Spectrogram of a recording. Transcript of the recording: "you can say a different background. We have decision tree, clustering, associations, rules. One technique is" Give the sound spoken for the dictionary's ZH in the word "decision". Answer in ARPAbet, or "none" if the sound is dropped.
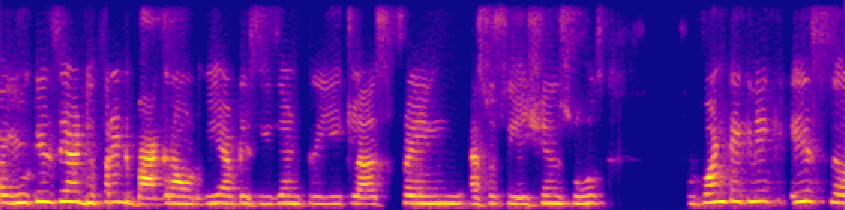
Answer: Z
